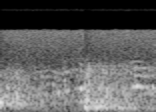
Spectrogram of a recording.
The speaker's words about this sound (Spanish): Disparos de gases lacrimógenos.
